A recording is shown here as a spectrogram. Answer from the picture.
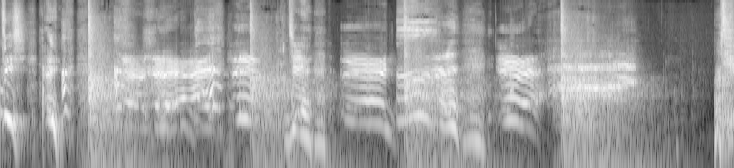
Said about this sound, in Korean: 그 와중에도 마지막 소리 뭐야? 팔뚝에 튀어나온 힘줄을 여자친구가 볼까봐 온 힘을 다해서 문을 열었습니다.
